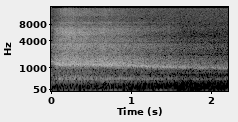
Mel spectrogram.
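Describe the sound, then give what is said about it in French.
A person breathes out slowly and steadily during a relaxation exercise, eyes closed. The airy, faint blow is sustained for about two seconds and gradually softens. “vous allez prendre une bonne inspiration. Fermez les yeux et soufflez.”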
